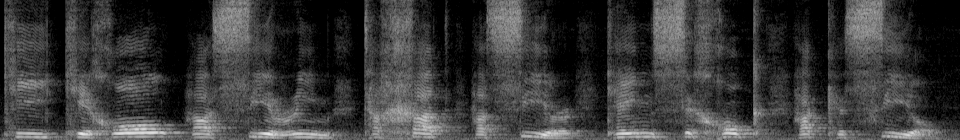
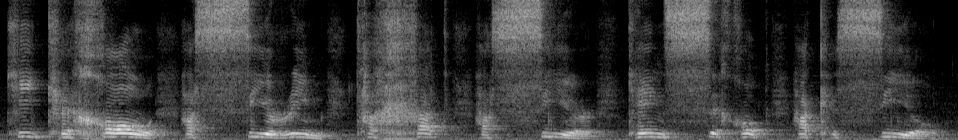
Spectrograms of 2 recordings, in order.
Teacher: So onomatopoeia is going on, crackling with repeated K sounds, sibilants, and I vowels pronounced E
